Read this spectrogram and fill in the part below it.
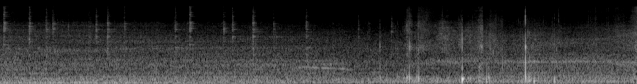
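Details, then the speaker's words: Royal Enfield Meteor 350 / Super Meteor 650 stopped after riding a few kilometres: scattered sharp metallic ticks from hot silencer and bend pipe as they cool; normal exhaust ticking. "क्योंकि बहुत annoying होता है जब आप गाड़ी रोकते हो और चट चट चट चट चट चट लगातार आती है।"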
